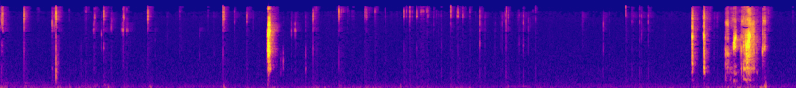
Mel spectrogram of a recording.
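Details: Sparse sharp clicks and light tapping sounds come and go against near silence. A brief cluster of louder rattling taps near the end, but no calls or vocal sounds.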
